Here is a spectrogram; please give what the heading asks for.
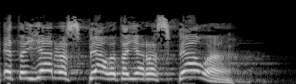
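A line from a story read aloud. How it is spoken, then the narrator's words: Crying out. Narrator (Russian): мы били себя в грудь и кричали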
